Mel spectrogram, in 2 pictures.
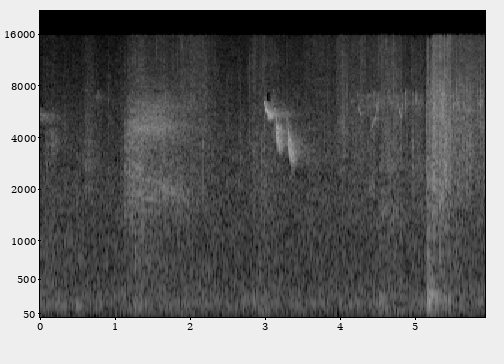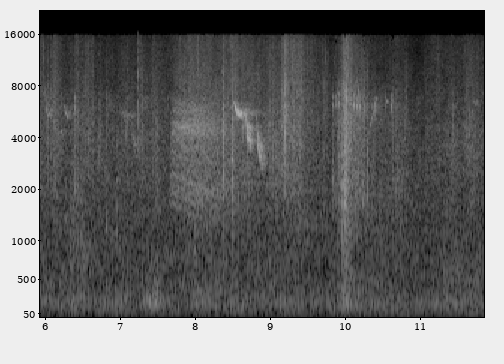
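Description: Outdoor rural ambience: a bird gives a short falling chirp twice, about three seconds in and again past eight seconds, with a couple of sharp knocks and a soft hiss in between.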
